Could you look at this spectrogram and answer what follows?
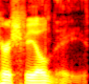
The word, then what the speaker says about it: Hirshfield: And so you could look up Howie Hirschfield, spell it H-I-R-S-H-F-I-E-L-D.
